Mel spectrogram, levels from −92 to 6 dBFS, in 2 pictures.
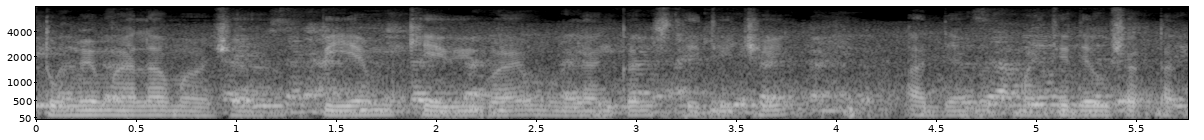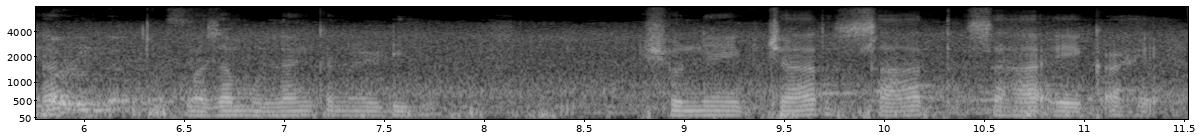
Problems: constant background noise, continuous background conversations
